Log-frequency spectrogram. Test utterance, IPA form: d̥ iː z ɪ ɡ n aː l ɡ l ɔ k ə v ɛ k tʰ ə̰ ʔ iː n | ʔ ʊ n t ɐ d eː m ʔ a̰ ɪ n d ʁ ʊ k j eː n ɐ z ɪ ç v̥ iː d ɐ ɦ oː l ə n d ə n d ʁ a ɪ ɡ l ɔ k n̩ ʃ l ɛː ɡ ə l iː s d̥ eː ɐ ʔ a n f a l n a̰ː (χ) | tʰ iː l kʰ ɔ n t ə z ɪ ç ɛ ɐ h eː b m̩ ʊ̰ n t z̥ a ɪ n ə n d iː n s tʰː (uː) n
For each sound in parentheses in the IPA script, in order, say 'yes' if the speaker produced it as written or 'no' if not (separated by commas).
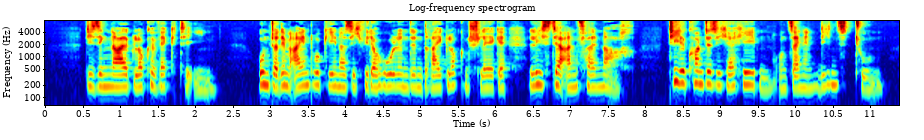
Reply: yes, yes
